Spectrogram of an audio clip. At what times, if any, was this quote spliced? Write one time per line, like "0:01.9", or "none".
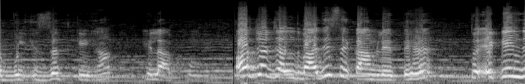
0:02.2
